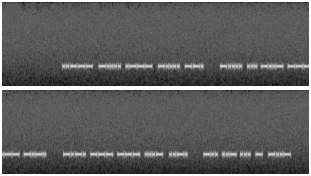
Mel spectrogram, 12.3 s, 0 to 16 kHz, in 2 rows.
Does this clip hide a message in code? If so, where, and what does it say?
Yes: Morse code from 1.1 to 12.0 s, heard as a keyed tone, hand-sent with a paddle, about 32 wpm, 790 Hz. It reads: 26J6G 6SX0C COOVF DUSTX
